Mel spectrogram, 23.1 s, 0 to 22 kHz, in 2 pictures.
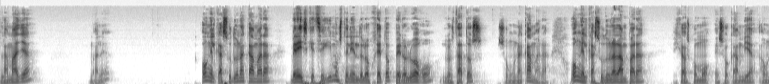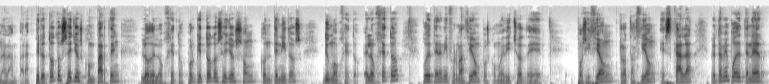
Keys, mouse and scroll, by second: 2.2 click, 7.4 click, 12.0 click.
